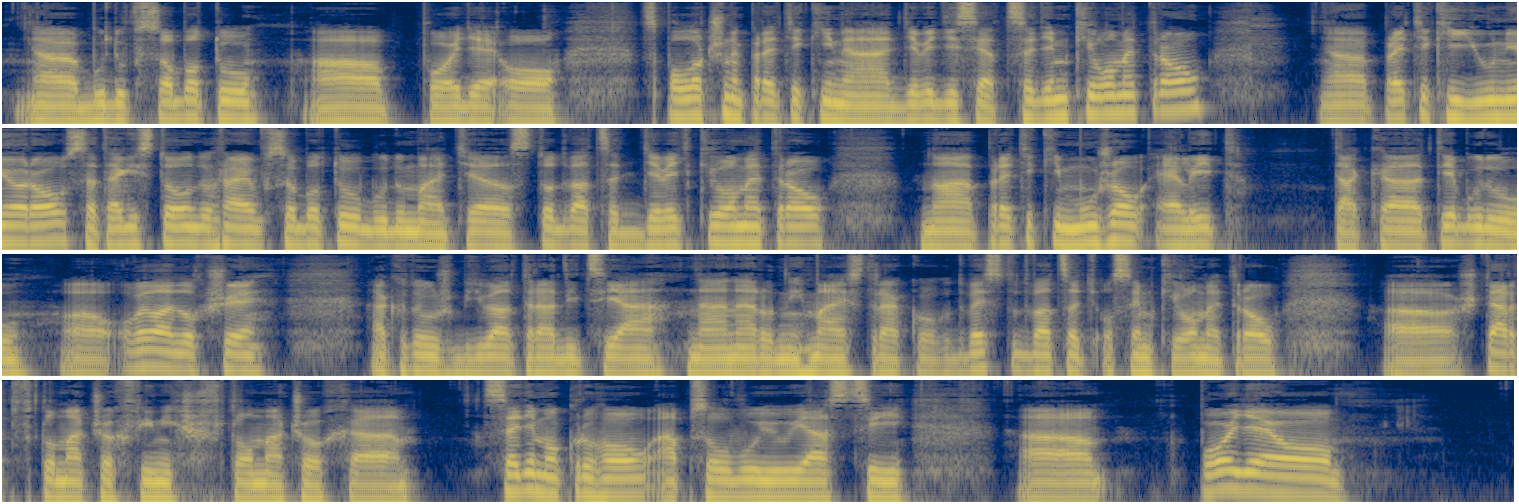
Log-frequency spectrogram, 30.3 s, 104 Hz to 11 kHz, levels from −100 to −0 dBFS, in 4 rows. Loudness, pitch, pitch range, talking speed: -21 LUFS, 115 Hz, 105-125 Hz, 105 wpm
